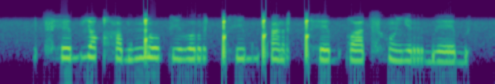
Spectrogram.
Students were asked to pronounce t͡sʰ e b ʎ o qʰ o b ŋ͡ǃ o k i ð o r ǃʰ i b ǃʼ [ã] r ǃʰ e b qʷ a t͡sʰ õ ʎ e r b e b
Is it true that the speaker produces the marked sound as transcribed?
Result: yes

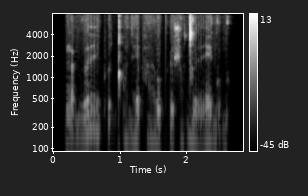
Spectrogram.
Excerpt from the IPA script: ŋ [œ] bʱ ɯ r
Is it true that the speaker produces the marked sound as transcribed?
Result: yes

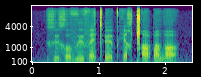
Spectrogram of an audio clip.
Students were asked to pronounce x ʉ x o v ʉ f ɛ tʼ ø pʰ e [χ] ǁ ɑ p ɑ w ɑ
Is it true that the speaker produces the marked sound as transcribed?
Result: yes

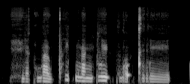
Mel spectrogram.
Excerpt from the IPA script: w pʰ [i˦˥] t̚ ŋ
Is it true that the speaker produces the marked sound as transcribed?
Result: no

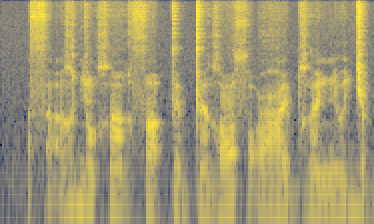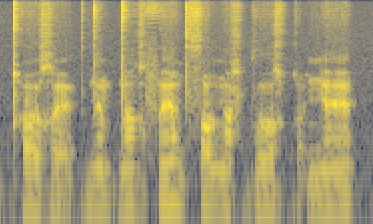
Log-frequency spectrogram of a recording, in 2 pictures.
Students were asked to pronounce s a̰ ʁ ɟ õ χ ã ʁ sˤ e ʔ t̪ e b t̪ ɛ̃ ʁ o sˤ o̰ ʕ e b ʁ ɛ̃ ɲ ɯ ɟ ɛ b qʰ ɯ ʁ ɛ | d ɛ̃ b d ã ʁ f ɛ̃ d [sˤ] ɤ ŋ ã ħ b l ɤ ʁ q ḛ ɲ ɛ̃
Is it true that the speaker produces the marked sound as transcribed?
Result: yes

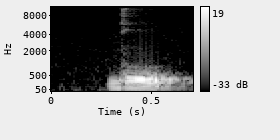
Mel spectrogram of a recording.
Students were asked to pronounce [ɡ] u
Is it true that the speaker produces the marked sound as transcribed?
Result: yes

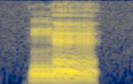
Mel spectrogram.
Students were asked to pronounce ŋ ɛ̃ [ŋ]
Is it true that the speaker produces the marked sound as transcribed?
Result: no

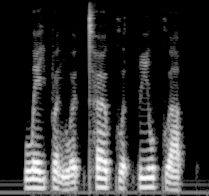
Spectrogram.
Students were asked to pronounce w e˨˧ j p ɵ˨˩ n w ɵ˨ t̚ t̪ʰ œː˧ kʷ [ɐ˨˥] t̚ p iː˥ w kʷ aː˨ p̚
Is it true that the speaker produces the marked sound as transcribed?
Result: yes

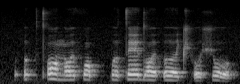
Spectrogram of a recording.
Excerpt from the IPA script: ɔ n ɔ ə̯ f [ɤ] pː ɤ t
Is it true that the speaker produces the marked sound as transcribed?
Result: no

